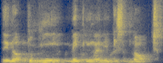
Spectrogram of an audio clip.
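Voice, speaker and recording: A man in the audience asking a hesitant, halting question at a live talk. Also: mid-range voice, mellow, highs cut off. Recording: echoey hall, distant mic, faint noise.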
